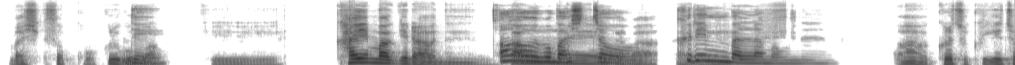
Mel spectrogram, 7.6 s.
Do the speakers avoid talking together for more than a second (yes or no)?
no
